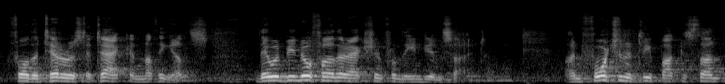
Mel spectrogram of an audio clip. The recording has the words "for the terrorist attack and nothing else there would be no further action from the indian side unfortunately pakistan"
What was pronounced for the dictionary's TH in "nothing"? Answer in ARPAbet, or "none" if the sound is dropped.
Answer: TH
